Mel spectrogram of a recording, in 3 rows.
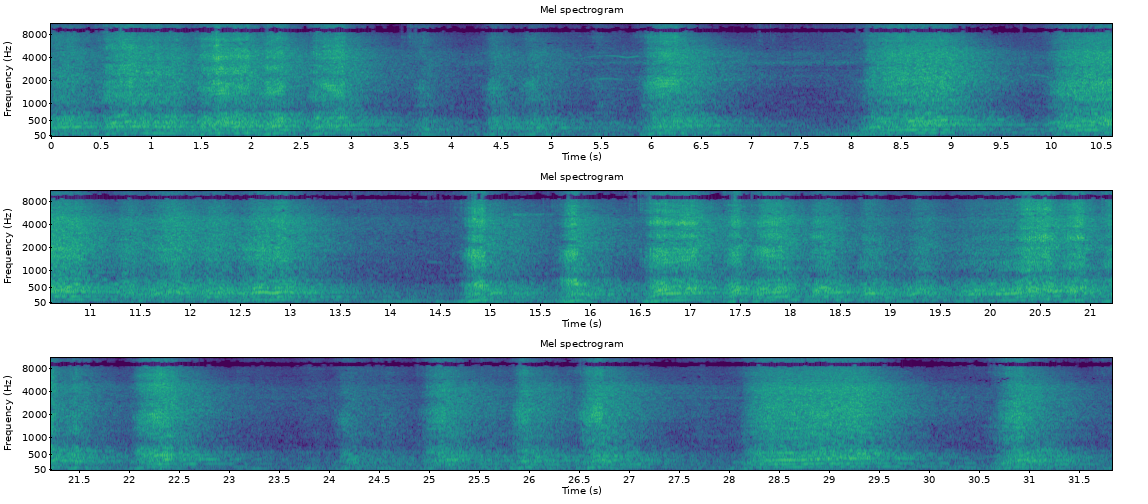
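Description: Monster truck's supercharged V8 revving hard again and again during a freestyle run, the engine note surging up and dropping back every one to three seconds.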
